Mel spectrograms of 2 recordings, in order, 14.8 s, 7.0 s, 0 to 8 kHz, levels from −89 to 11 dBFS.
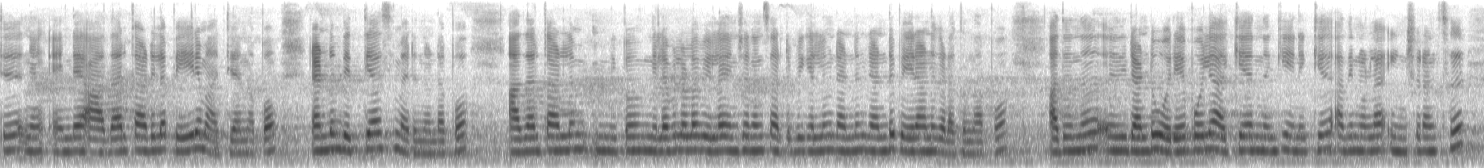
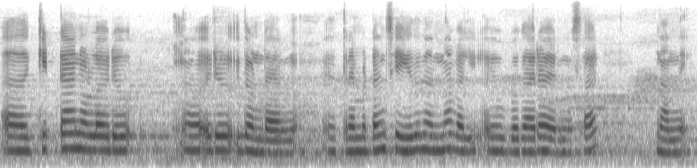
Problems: background sounds at intervals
